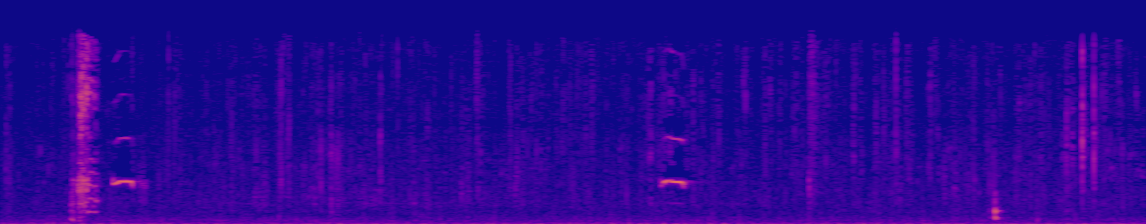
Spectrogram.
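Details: Rehabilitation or orphaned bats in care; a sharp screech followed by short, thin whistled notes, repeated once about four seconds later, then soft pattering and rustling.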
